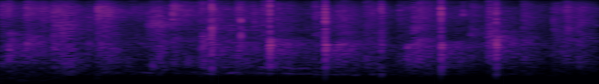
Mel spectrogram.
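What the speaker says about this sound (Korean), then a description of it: "박수 한번 치세요. 박수." A church congregation claps together, a brief scattered burst of hand claps with sharp individual slaps standing out, rather faint and slightly distant, with murmured voices mixed in.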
